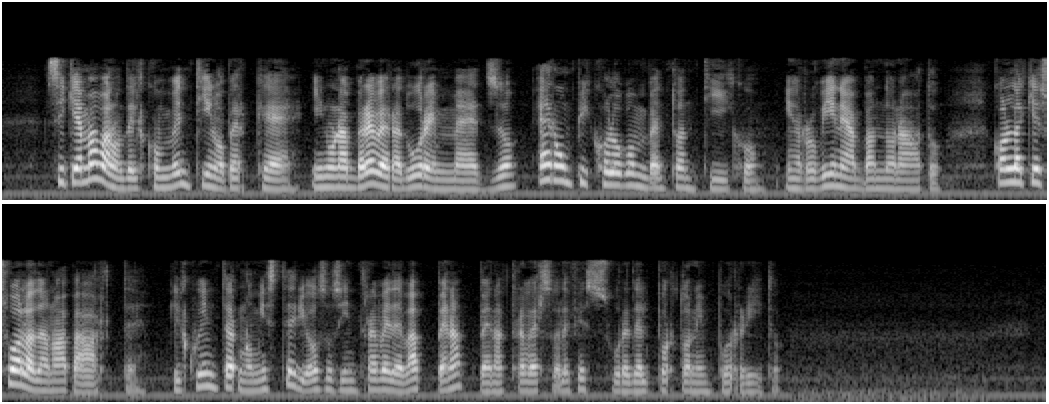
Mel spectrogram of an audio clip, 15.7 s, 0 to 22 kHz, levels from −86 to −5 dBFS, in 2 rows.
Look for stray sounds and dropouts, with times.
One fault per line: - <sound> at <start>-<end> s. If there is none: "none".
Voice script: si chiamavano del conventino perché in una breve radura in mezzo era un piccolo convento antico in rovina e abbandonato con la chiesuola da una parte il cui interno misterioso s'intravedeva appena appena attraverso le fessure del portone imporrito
none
